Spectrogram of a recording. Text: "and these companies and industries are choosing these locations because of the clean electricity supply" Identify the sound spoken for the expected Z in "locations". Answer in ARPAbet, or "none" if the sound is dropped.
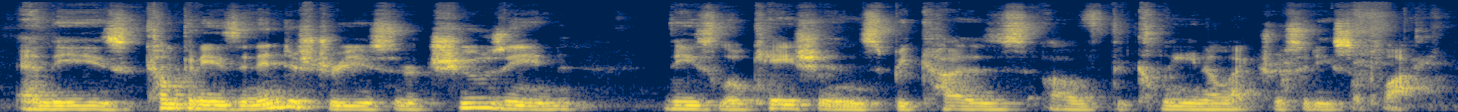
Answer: Z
